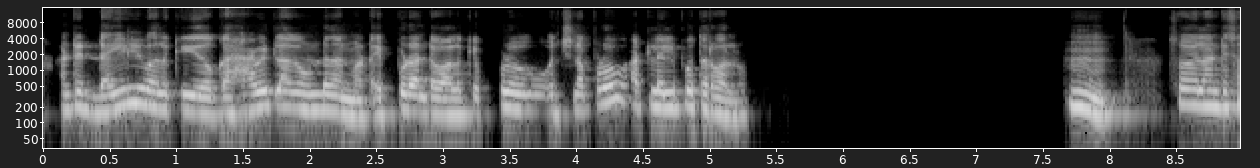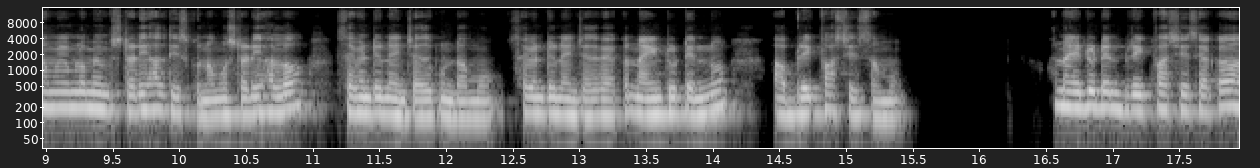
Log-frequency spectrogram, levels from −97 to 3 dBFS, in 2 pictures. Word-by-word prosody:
అంటే, 180 +3 0 0.2
డైలీ 215 +8 +2
వాళ్ళకి 180 -3 0 0.2
ఒక 160 - -3
హాబిట్ 205 +4 +2
లాగా 195 - 0
ఉండదన్నమాట. 160 -7 +1
ఎప్పుడు 170 +4 +2
అంటే, 155 -1 -1
వాళ్ళకి 145 +1 -1
ఎప్పుడు 185 +6 +1 0.3
వచ్చినప్పుడు 175 +9 -1 0.2
అట్లా 205 0 -1
ఎళ్ళిపోతారు 195 -4 0
వాళ్ళు. 130 -1 -4 2.5
హ్మ్. 185 -8 +4 0.5
సో, - - -6
ఇలాంటి 210 -1 +2
సమయంలో 195 0 +2
మేము 185 -2 +3
స్టడీ 175 0 0
హాల్ 180 -1 -2
తీసుకున్నాము. 145 -3 -1
స్టడీ 150 +1 +1
హాల్‌లో 165 +4 +2 0.4
7-9 155 -4 +2
చదువుకుంటాము. 130 -1 0 0.2
7-9 155 -3 +1
చదివాక, 140 +2 -2
9-10 150 +4 +2 0.4
ఆహ్, 145 - 0
బ్రేక్‌ఫాస్ట్ 155 +2 -1
చేసాము. 130 -3 -3 1.2
9-10 200 -1 +3
బ్రేక్‌ఫాస్ట్ 175 +1 -1
చేసాక, 170 +1 -3
165 Hz, 120 wpm, -23 LUFS, 145-190 Hz, 2.5 s, హ్మ్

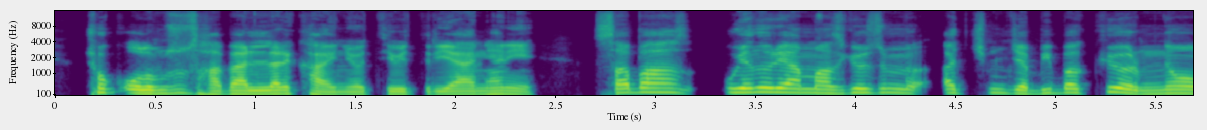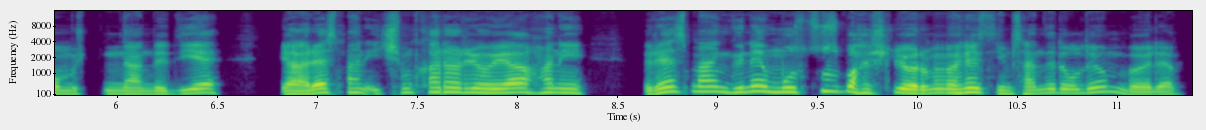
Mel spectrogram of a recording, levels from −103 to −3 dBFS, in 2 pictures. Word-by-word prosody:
Çok 180 -1 -2
olumsuz 150 -1 +2
haberler 135 +2 +2
kaynıyor 110 -4 -2
Twitter. 115 +2 -5
Yani, 120 +1 0
hani, 130 -5 -2 0.3
sabah 190 +1 +1 0.2
uyanır 185 +2 +5
uyanmaz 170 -5 +2
gözümü 175 -3 -1
açınca 165 -3 -3
bir 165 +1 -5
bakıyorum 170 -5 +1
ne 155 - 0
olmuş 150 -5 0
gündemde 130 -2 -3
diye. 170 +4 0 0.3
Ya, 130 -1 +2
resmen 180 +2 +1
içim 160 +3 -6
kararıyor 190 -2 +1
ya. 185 0 +3
Hani, 180 -3 -1 0.3
resmen 220 +2 +1
güne 215 +5 +2
mutsuz 215 +3 0
başlıyorum. 170 -4 +3
Öyle 185 +3 +4
diyeyim. 145 -2 -5
Sende 145 +5 -3
de - - 0
oluyor 185 +6 -1
mu 200 - -6
böyle? 110 +1 -1
165 Hz, 185 wpm, -20 LUFS, 140-185 Hz, 0.3 s, uyanır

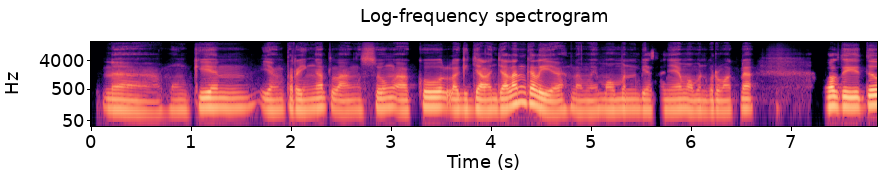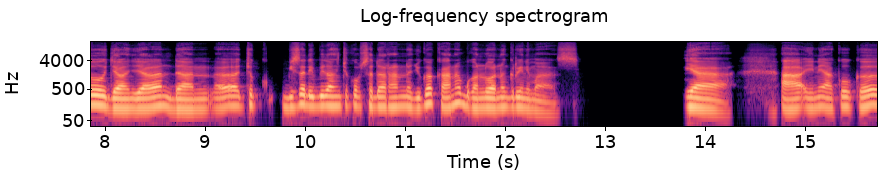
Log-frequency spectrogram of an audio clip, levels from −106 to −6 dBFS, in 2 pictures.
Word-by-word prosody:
Nah 110 -5 -5
mungkin 135 +4 -1 0.5
yang 120 0 -5
teringat 125 +3 -3
langsung 115 +4 -4
aku 115 +4 -3 0.3
lagi 120 0 -2
jalan-jalan 130 +9 +2
kali 170 -6 +5
ya - - -3
namanya 110 -1 -7
momen 120 +1 -4
biasanya 120 0 -6
momen 115 -1 -5
bermakna, 115 +2 -5 0.8
waktu 145 0 +5
itu 160 +4 +2 0.3
jalan-jalan 130 +3 +4
dan, 120 -1 +2 0.2
eee, 150 +1 +2
cukup 165 - -7 0.2
bisa 145 +4 +1
dibilang 150 0 +3
cukup 155 0 -4
sederhana 145 -1 0
juga 155 +7 +3
karena 140 +2 0
bukan 135 -3 -1
luar 135 -1 +4
negeri 140 0 -1
nih, 125 - -5
Mas. 95 -2 -10 1.1
Iya, 145 -1 +5 0.8
eee, 125 +1 +4
ini 140 - -4
aku 140 +3 -4
ke 140 - 0
130 Hz, 140 wpm, -23 LUFS, 120-145 Hz, 1.1 s, kali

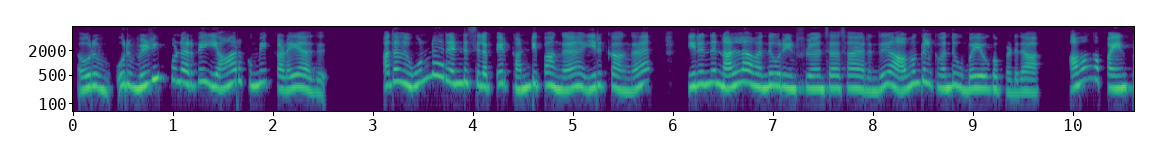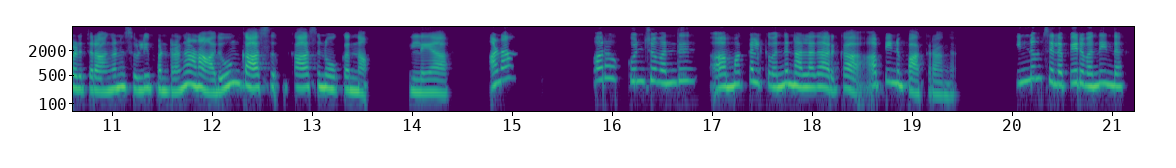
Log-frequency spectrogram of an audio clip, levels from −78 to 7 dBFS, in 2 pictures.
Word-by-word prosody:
ஒரு 265 +2 +3 0.2
ஒரு 290 -1 0
விழிப்புணர்வே 360 -1 +2 0.2
யாருக்குமே 305 +1 0
கடையாது. 230 -2 0 0.6
அதாவது 350 -4 +1
ஒண்ணு 440 +8 -2
2 330 -2 +2
சில 280 -2 +3
பேர் 310 -1 0
கண்டிப்பாங்க 270 -1 +1 0.3
இருக்காங்க. 255 -6 -2 0.6
இருந்து 305 +3 +1
நல்லா 295 +7 +4
வந்து 260 +1 +2
ஒரு 260 - 0
இன்ஃப்ளூயன்சஸ்ஸா 245 +1 -1
இருந்து, 215 +4 -3 0.2
அவுங்களுக்கு 300 0 0
வந்து 270 +3 0
உபயோகப்படுதா? 225 -4 -1 0.4
அவங்க 390 +7 -2
பயன்படுத்துகிறாங்கன்னு 245 -1 +2
சொல்லி 225 +2 -2
பண்றாங்க. 210 +5 -1
ஆனா, 270 - +5
அதுவும் 285 +11 -1
காசு 255 +1 +5 0.2
காசு 255 +1 +3
நோக்கம் 230 -2 -2
தான். 185 - -4 0.4
இல்லயா! 195 -1 +1 0.5
ஆனா, 390 - +2 0.9
பாரு 395 +3 0 0.2
கொஞ்சம் 360 0 -4
வந்து 335 +3 -4 0.3
அ - - +5
மக்களுக்கு 305 -1 -3
வந்து 275 +4 +1
நல்லதா 260 0 +2
இருக்கா! 235 +1 0 0.2
அப்டின்னு 320 +1 -1
பார்க்குறாங்க. 175 -3 -4 0.7
இன்னும் 410 +4 -3
சில 325 -3 +3
பேரு 320 -2 +4
வந்து 285 +3 +1
இந்த 275 -2 0
265 Hz, 135 wpm, -22 LUFS, 235-320 Hz, 0.9 s, ஆனா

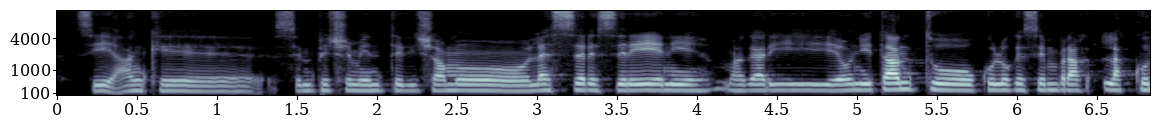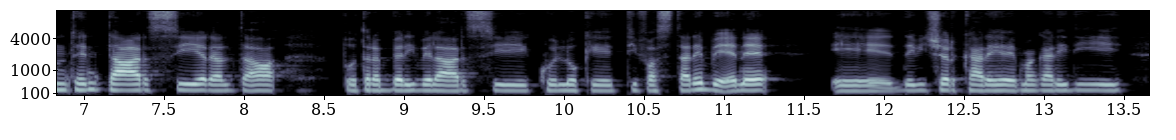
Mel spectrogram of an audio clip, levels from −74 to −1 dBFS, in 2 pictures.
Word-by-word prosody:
Sì, 175 -1 -3
anche 165 -3 -5
semplicemente, 180 0 -4
diciamo, 180 -1 0
l'essere 190 +2 +2
sereni. 190 -1 +1
Magari, 190 -2 -2
ogni 195 +2 +2
tanto 205 -2 +5
quello 195 0 0
che 195 - -2
sembra 195 0 +1
c - - -13
l'accontentarsi 195 -1 +2
in - - +3
realtà 180 -1 +1 0.4
potrebbe 185 0 0
rivelarsi 175 -1 0
quello 180 0 -3
che 175 -1 -6
ti 190 - -9
fa 180 - -3
stare 180 +4 0
bene 185 0 +3 0.3
e 165 - -3
devi 180 +1 -6
cercare 180 -2 +1
magari 185 0 -2
di, 185 -1 -6
185 Hz, 125 wpm, -22 LUFS, 180-190 Hz, 0.4 s, tanto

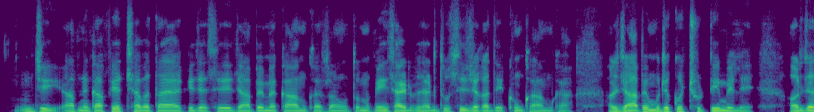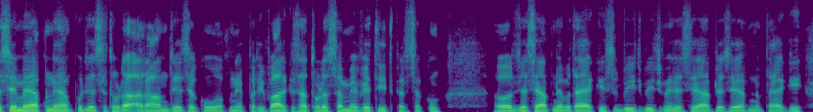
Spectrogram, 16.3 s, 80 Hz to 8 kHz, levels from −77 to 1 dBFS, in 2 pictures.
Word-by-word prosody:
जी, 120 -3 -1
आपने 115 0 0
काफ़ी 115 +3 +2
अच्छा 125 -1 +1
बताया 105 -1 +2
कि 105 - -3
जैसे 100 -1 0
जहाँ 100 -1 0
पे 110 +2 +1
मैं 105 0 +1
काम 105 0 +1
कर 100 -1 -1
रहा 100 -2 -3
हूँ 100 0 -4
तो 105 - -4
मैं 110 -1 -2
कहीं 115 0 +2
साइड 110 -1 +3
बाय 115 - -2
साइड 110 0 0
दूसरी 115 0 0
जगह 110 -1 +2
देखूँ 105 +1 -3
काम 100 +1 -3
का, 95 0 -8 0.4
और 120 - +3
जहाँ 115 0 +5
पे 135 - +3
मुझे 125 +2 +4
कुछ 145 +1 -1
छुट्टी 125 0 +1
मिले। 95 -4 0 0.4
और 115 0 +3
जैसे 115 +1 +4
मैं 125 +1 +5
अपने 120 +1 +2
आप 120 -1 +2
को 120 - -3
जैसे 115 0 -2
थोड़ा 115 -1 +3
आराम 110 -2 +1
दे 110 0 -1
सकूँ, 110 +1 -2
अपने 105 +1 -4
परिवार 105 +3 +1
के 115 - -8
साथ 110 -2 0
थोड़ा 110 0 +1
समय 110 +1 -1
व्यतीत 105 0 -2
कर 100 - -5
सकूँ। 110 +5 -7 0.6
और 110 0 +3
जैसे 115 +1 0
आपने 120 0 +2
बताया 115 -1 +2
कि 125 - -5
इस 130 -2 -6
बीच-बीच 120 0 -2
में 125 - -1
जैसे 120 0 -2
आप 115 0 0
जैसे 110 0 -1
आपने 110 0 -4
बताया 110 0 -3
कि 145 +3 -4
110 Hz, 245 wpm, -21 LUFS, 105-120 Hz, 0.6 s, जहाँ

